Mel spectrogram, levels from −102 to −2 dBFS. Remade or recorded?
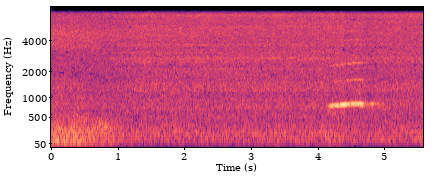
recorded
